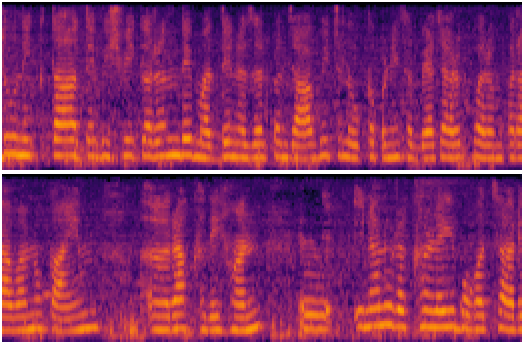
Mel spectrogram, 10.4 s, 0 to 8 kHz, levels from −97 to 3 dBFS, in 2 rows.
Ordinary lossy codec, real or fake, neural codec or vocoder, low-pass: MP3, 48 kbps; real; none; 7.2 kHz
